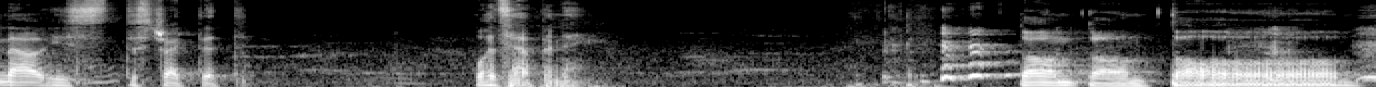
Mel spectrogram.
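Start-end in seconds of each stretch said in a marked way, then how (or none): 4.2-5.1 sudden squeaky laugh; a burst of high laughter; high delighted laugh. Real, not acted. Baby does something funny.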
